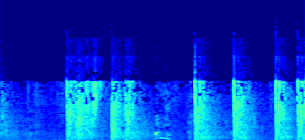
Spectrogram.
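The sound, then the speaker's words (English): Gunfire exchanged between officers, several loud, sharp shots at irregular intervals, each one rising abruptly out of a rumbling background. “The officers exchange fire. One officer runs behind the convertible. Gabriel leans out from in front of the truck and shoots.”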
